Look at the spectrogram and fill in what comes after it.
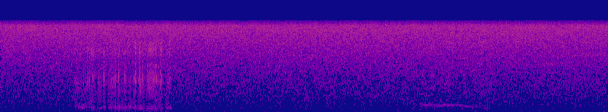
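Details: Pomeranian Moko asleep at home and snoring. A drawn-out, purring rasp of about a second and a half is followed later by a fainter, brief snort, both over constant background hiss indoors.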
